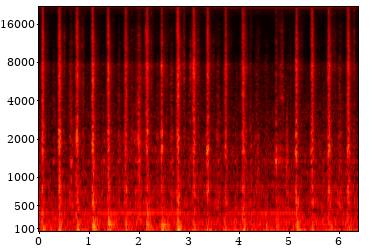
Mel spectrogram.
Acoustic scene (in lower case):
kitchen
